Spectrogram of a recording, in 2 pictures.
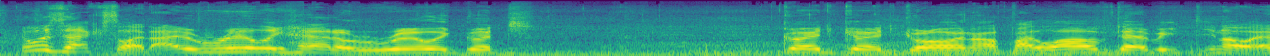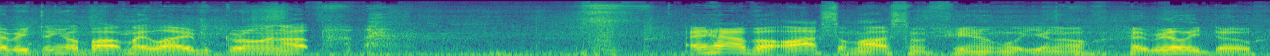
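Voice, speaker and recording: High-voiced man rambling while walking. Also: normal speed, long pauses, fairly bright tone, a little hiss or hum. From Massachusetts. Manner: rambling, repetitive, affectionate storytelling. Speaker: vlogger. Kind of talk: rambling personal vlog. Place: outdoors on a city street.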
